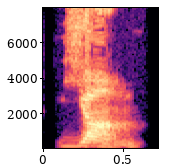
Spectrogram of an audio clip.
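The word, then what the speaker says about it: yam: And then the bija mantra, the sound of this is yum. So it's spelled Y-A-M, but you pronounce it yum, like yummy.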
